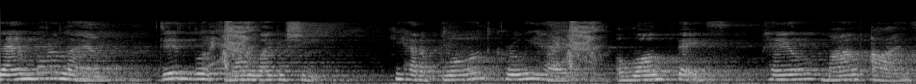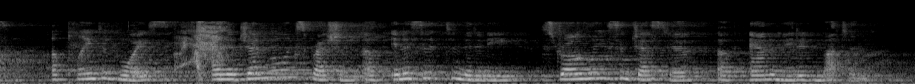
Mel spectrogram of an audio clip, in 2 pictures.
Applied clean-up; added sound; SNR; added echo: none; Sneeze; 10 dB; reverberation time 2.7 s.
